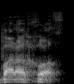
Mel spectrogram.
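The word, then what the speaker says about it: Badajoz: I went to live in a town in the southwest of Spain called Baroth which is spelled bad jaw uh and is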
